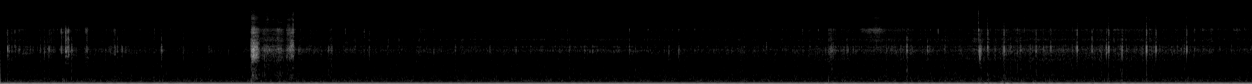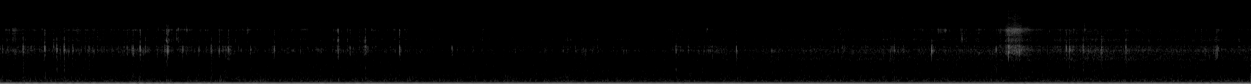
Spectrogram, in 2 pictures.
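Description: Mountain bike rolling down a rocky singletrack, heard from the bike: a steady rattling hiss of tyres on loose stones and the bike shaking over the bumps, with a sharp knock about two and a half seconds in and louder bursts of clatter around ten and twenty-three seconds in.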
